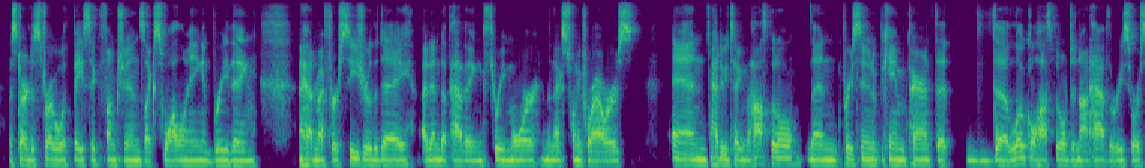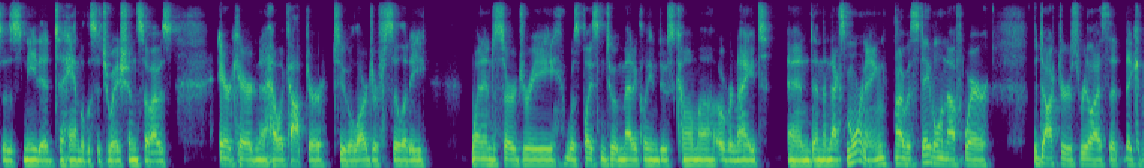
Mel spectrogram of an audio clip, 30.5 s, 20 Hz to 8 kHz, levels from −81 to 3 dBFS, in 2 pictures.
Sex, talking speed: male, 190 wpm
